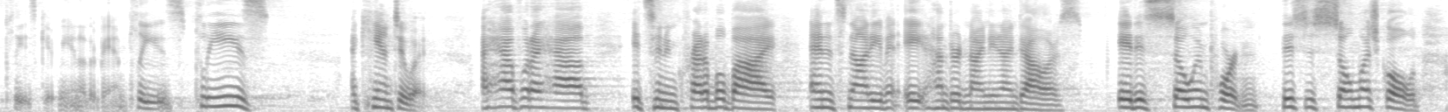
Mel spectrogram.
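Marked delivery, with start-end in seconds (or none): 0.0-2.0 put-on breathy, whispered pleading, "please" repeated. Imitating a caller phoning back tomorrow for more: mock begging. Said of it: "and beg and plead".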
